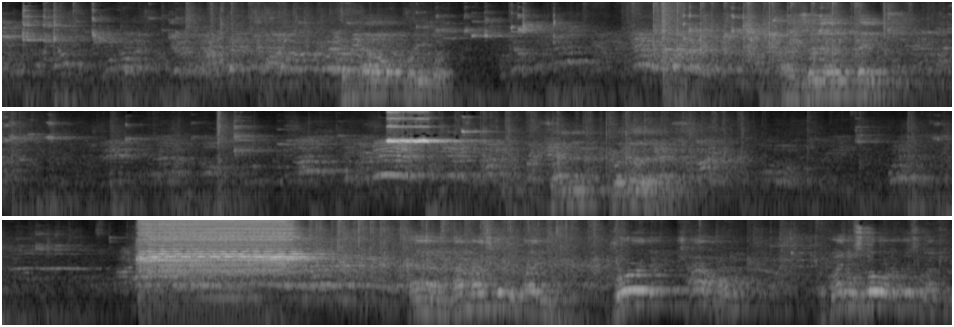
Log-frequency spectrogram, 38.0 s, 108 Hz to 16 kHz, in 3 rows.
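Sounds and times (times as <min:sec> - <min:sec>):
voices in a gym: 0:00.0 - 0:38.0
shrill referee's whistle: 0:17.7 - 0:18.9, 0:27.1 - 0:29.6
loud scoreboard horn: 0:27.1 - 0:29.9.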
